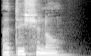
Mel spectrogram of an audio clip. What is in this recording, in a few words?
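"additional", English, British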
